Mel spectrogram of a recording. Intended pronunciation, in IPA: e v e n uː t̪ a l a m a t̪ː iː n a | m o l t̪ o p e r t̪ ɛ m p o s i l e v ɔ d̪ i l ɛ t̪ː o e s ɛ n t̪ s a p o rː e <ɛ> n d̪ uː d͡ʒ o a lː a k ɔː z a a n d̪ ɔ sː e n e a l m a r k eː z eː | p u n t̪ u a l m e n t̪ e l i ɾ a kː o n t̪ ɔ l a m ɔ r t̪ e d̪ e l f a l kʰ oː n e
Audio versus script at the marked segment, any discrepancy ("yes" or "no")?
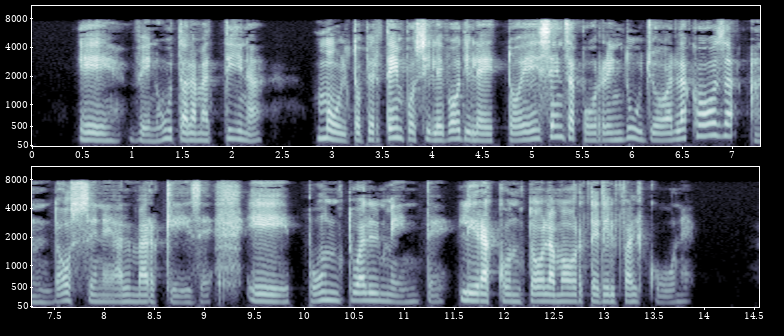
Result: yes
